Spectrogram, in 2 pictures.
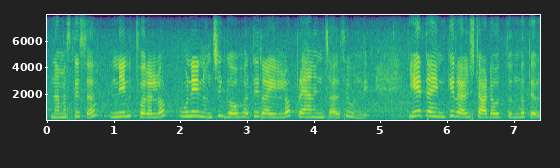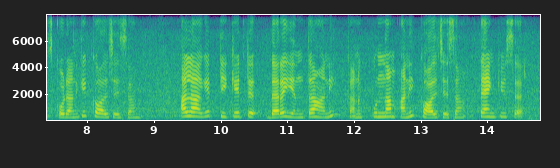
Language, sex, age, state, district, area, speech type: Telugu, female, 18-30, Andhra Pradesh, Nandyal, urban, spontaneous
